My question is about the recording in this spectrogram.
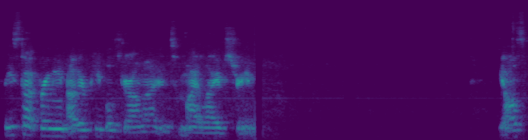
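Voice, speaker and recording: A woman's live-stream talk played back sped up into a squeaky chipmunk sound, the tone sharp and glaringly bright. She chats casually from home, tossing blunt, dismissive remarks at her viewers. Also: moderate pace, poor audio. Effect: sped-up playback, chipmunk-like.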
